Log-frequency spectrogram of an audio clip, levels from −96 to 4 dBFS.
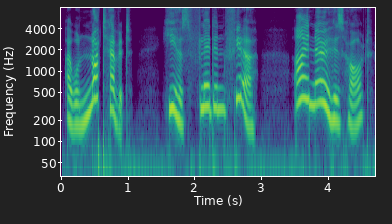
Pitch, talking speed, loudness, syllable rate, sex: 265 Hz, 180 wpm, -18 LUFS, 3.6 syllables/s, female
